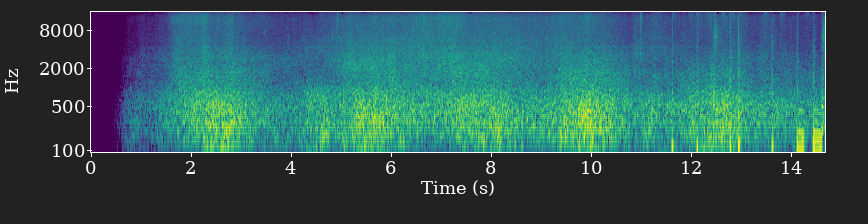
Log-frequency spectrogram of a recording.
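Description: Sea waves washing in a steady surge, swelling and ebbing about every three to four seconds. A few short low thumps come in near the end.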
